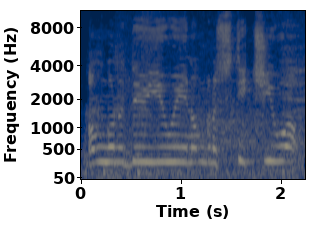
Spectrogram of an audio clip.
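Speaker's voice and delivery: hammed-up British tough-talk; mock menace in overdone British; overdone British accent. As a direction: threaten in an exaggerated British accent. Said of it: "the British one, but overdone".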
